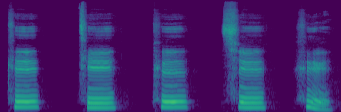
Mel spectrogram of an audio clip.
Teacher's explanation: Aspirated consonant sounds, on the other hand, have an added turbulent sound.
